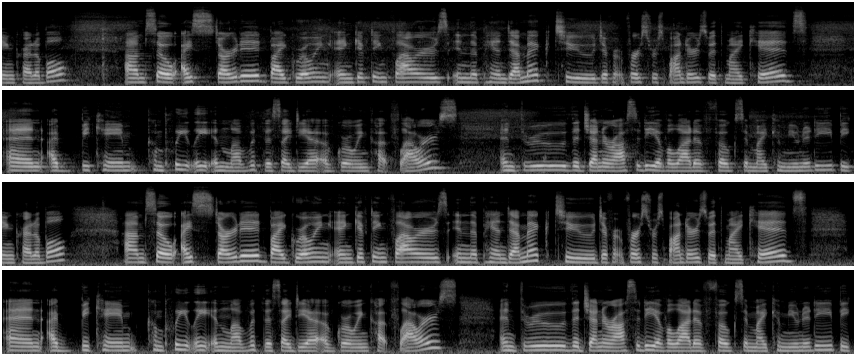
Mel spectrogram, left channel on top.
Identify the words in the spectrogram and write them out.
incredible. So I started by growing and gifting flowers in the pandemic to different first responders with my kids. And I became completely in love with this idea of growing cut flowers. And through the generosity of a lot of folks in my community,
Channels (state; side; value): noise; right; rumble, 23 dB below the sound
